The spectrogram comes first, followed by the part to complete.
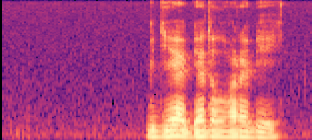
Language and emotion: Russian, neutral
